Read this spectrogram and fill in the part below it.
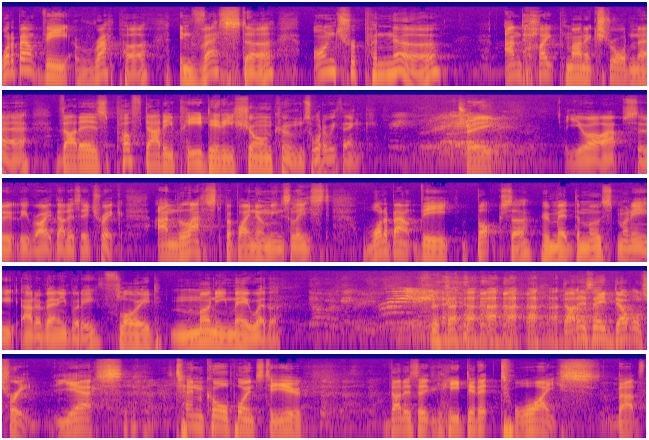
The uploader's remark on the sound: It's a Halloween-themed show recorded in front of a live studio audience at our home in WeWork, London. No live recording is complete without a good feature, so we have a bit of audience participation.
